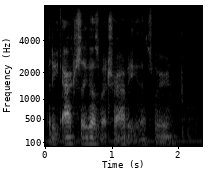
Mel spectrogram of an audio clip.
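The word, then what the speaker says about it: Travie: remember Travy McCoy I thought his name was Travis McCoy and people always like mispronounce his name but why do they call him why is it Travy but he actually goes by Travy that's weird everyone's copycats they all copied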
